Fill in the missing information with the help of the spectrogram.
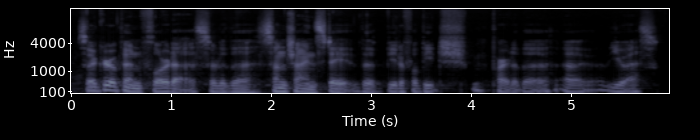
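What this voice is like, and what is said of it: Noticeable American accent. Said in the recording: “You have a noticeable American accent there.”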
